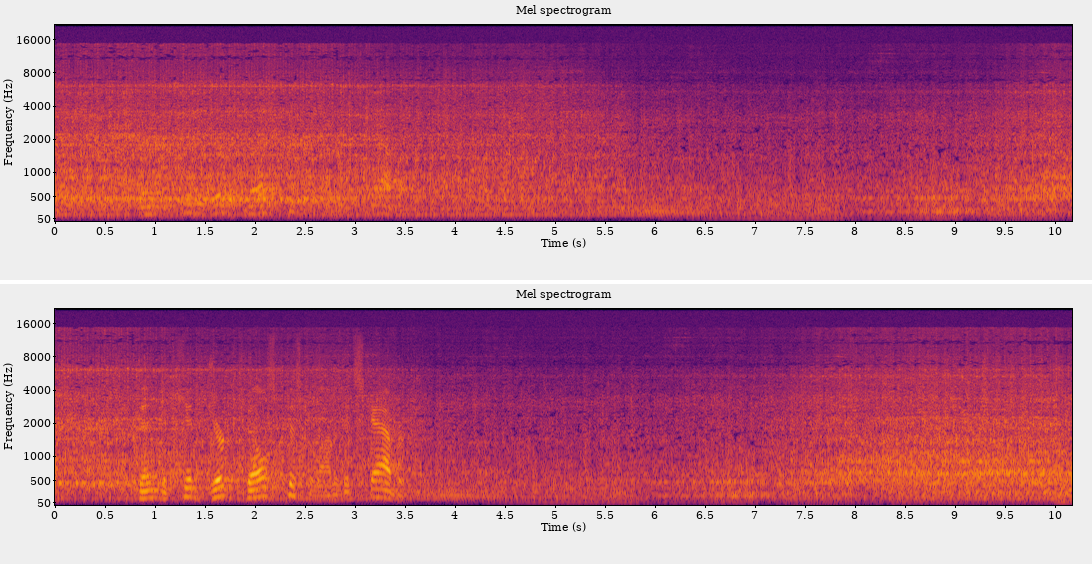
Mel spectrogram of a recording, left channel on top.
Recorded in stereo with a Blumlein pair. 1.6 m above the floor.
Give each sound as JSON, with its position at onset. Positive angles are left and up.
{"t": 0.8, "sound": "a man speaking", "azimuth_deg": -30, "distance_m": 2.5}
